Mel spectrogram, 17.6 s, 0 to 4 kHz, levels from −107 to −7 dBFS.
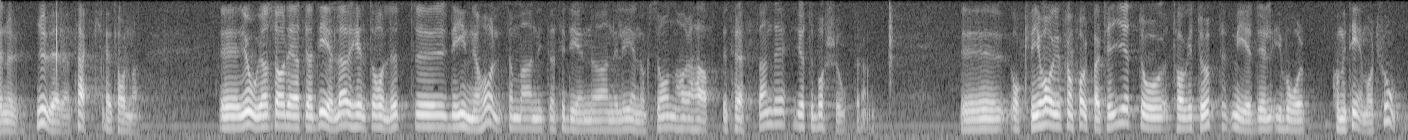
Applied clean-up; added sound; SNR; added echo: none; none; none; none.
